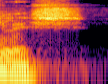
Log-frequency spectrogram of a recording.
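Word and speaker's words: Englisch: ان ان ان ان انگلش انگلش به ابتدای کلمه دقت کنید تلفظ آن ا میباشد و نه این به آلمانی چطور می‌گویید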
